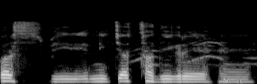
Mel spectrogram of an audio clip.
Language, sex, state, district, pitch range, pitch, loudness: Rajasthani, male, Rajasthan, Churu, 125-140 Hz, 125 Hz, -20 LUFS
